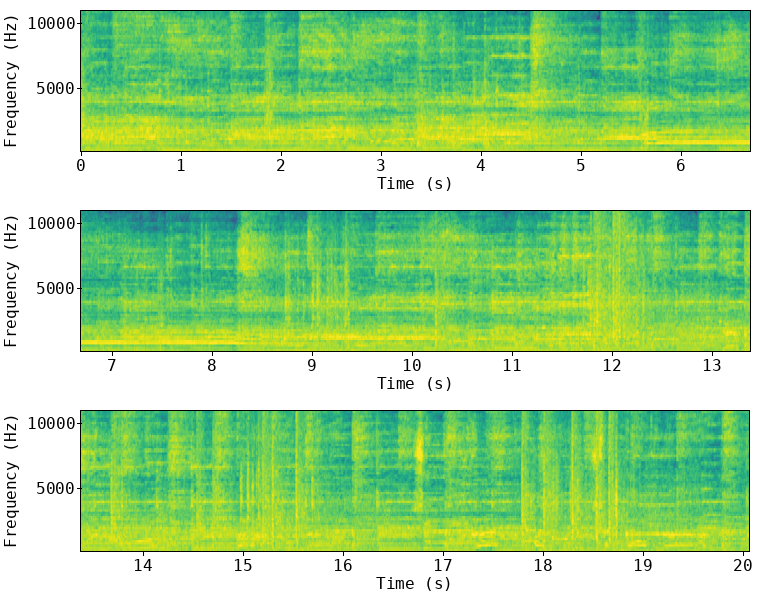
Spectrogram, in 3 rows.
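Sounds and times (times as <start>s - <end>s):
fireworks bursting and crackling: 0.0s - 4.6s, 8.5s - 20.0s
loud music over a sound system: 0.0s - 20.0s.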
